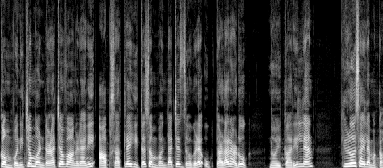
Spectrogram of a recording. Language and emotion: Goan Konkani, disgusted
